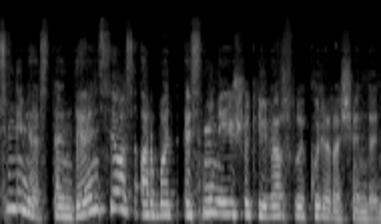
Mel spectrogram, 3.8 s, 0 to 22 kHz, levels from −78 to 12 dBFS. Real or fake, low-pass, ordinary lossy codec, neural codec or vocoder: fake; 14.4 kHz; Opus, 32 kbps; codec, 44.1 kHz, 7.8 kbps, Pupu-Codec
